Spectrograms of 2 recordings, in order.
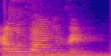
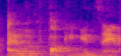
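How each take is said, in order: First: High squeal. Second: Said in the usual way. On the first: Shown as a demonstration. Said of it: "repeated in high squeal". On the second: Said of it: "repeats it higher".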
